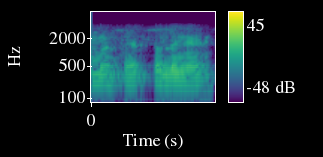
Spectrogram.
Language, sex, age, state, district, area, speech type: Tamil, male, 30-45, Tamil Nadu, Thanjavur, rural, conversation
